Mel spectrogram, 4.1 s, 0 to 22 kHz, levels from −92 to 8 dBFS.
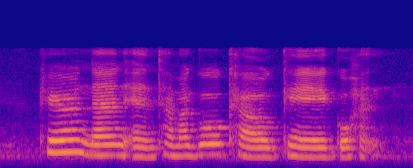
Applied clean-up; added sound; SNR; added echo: none; none; none; none.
